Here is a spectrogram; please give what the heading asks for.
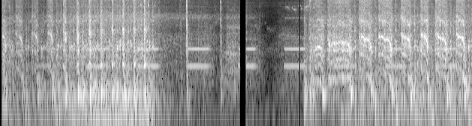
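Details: Kia Sedona diesel with intercooler removed, cam belt recently changed: steady starter churning about two and a half beats per second without catching, pause, more cranking; air in the fuel lines, before it finally starts and runs smoking.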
